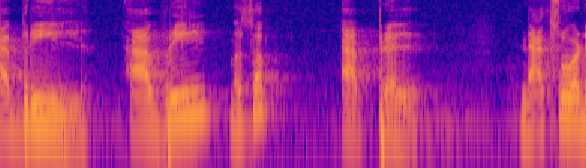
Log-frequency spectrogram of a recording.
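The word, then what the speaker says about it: avril: वी आर आई एल इसको पढ़ते हैं ब्रल एव्रिल मतलब अप्रैल नेक्स्ट वर्ड है बंजू इसको बंजू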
